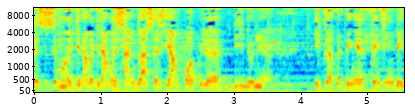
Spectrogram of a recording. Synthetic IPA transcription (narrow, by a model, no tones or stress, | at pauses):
əsəmũad͡ʒənãmə̃d͡ʒənãmə̃sanɡlasəsjaŋpɔpjulərdidunĩa | it̪ulahpənt̪ɪŋɲãt̪iŋkɪŋbɪ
